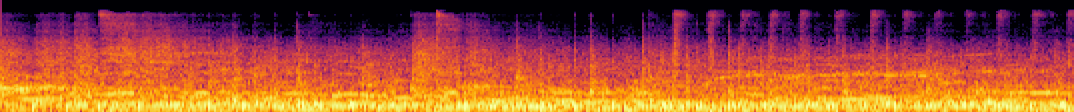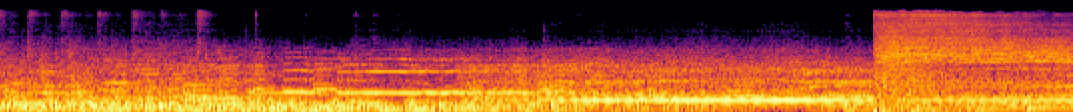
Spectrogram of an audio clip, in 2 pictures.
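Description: Live rock band playing loud: drum kit, electric guitar and bass, with rapid cymbal hits through the first half. About eight seconds in the drums thin out under a held note, and a cymbal crash comes in just before the end.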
